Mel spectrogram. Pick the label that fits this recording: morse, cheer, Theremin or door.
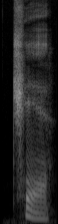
cheer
